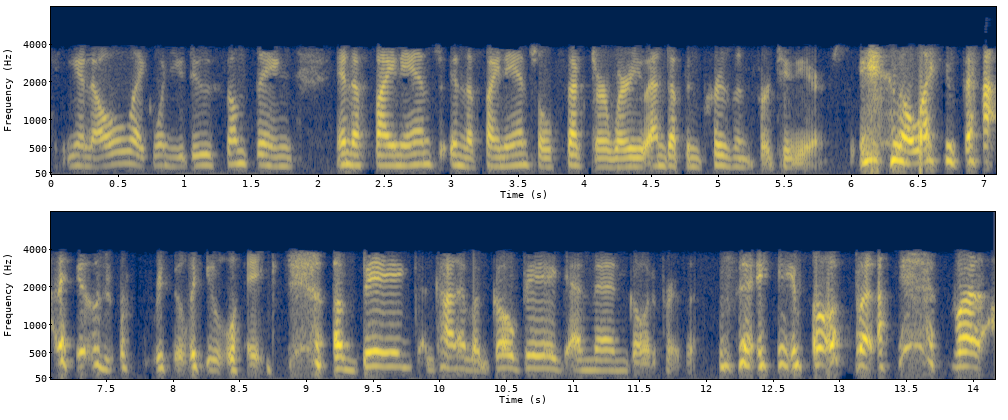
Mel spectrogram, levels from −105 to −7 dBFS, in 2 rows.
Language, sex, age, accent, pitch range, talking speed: English, female, 30-49, American, 180-255 Hz, 195 wpm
